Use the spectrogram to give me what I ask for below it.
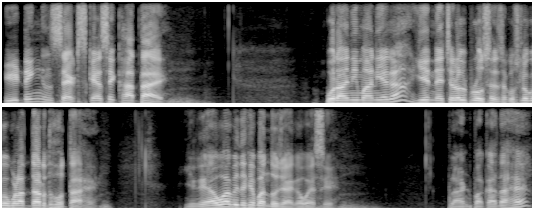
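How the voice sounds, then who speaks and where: Chatty, bright-voiced male teacher. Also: a little high, expressive, normal speed, pauses often, no echo. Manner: chatty, teasing students, mixing English terms. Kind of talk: online class lecture.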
